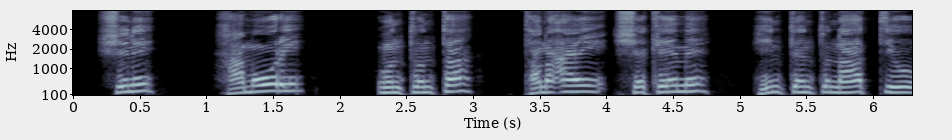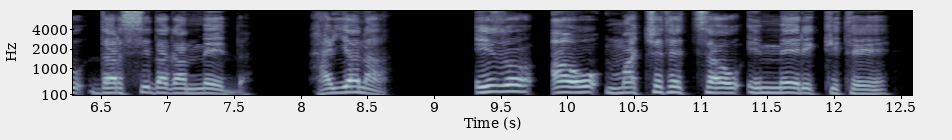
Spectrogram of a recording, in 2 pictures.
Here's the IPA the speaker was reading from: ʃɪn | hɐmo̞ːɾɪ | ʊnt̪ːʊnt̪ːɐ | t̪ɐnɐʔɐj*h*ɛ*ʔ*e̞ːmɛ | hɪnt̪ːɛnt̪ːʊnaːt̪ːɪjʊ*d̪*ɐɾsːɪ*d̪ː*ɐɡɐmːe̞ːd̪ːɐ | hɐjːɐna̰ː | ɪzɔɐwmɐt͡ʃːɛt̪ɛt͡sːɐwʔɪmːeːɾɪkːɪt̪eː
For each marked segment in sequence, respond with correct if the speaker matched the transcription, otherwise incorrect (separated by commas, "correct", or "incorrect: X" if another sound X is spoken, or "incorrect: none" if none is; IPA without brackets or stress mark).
incorrect: ʃ, incorrect: k, correct, incorrect: d̪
